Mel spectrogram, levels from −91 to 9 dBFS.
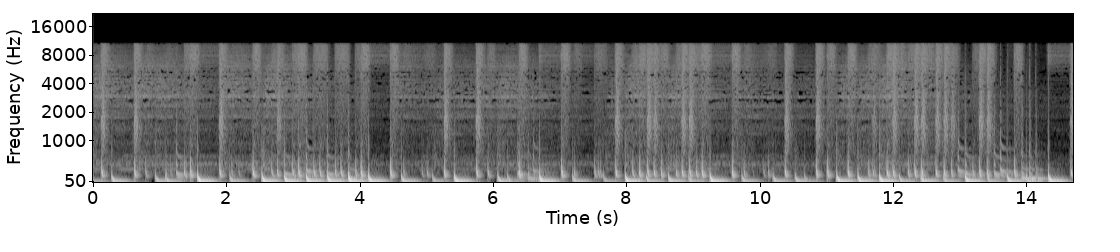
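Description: Music, with nothing at all above 10.6 kHz anywhere in the clip. That hard ceiling points to low-bitrate audio saved at a high bitrate: likely an earlier encode around 32 kbit/s, re-saved as a generous MP3 that can't bring back the missing top end.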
